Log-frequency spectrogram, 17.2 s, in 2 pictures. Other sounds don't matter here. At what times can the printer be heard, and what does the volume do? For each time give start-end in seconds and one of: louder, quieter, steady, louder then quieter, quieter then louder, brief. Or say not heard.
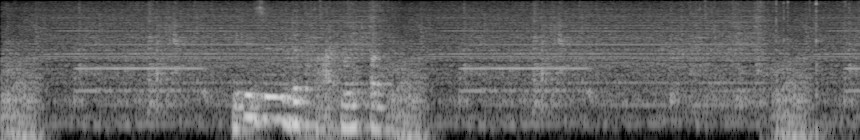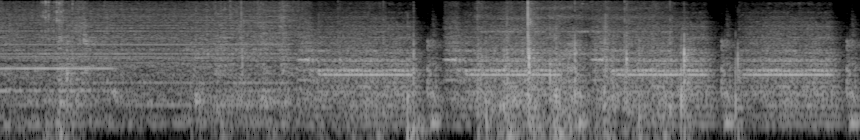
0.0-17.1 steady.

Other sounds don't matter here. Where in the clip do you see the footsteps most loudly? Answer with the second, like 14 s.
14 s.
